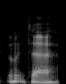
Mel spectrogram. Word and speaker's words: junta: You used the word junta, which is spelled J-U-N-T-A. And I remember a classmate of mine in high school was reading and he said junta because he missed the lesson the day before where the rest of us learned how to pronounce it.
